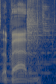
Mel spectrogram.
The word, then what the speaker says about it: Abaddon: I say Abaddon, even though it's incorrect. Right? How do you say that? It's Abaddon.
